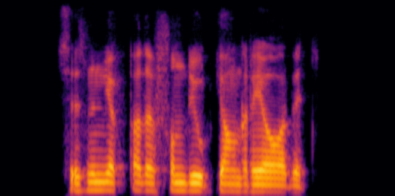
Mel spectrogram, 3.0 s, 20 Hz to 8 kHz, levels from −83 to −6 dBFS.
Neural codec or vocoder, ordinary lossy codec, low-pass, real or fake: codec, 16 kHz, 1 kbps, X-Codec, HuBERT features, trained on LibriSpeech; Opus, 32 kbps; 7.2 kHz; fake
